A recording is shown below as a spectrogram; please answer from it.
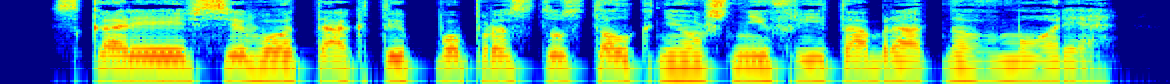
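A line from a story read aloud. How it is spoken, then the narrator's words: Sighing. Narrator (Russian): вздохнув, сказал Тао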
